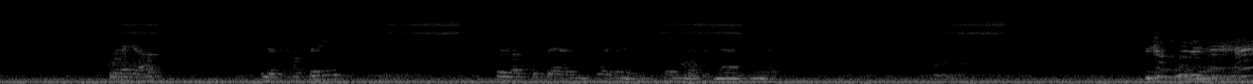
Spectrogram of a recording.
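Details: Steady low rumbling snore with occasional snorts from a sleeping French bulldog, while a Labrador dreams; television talk partly masks it. Ordinary snoring.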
